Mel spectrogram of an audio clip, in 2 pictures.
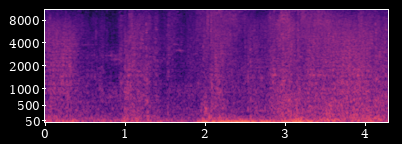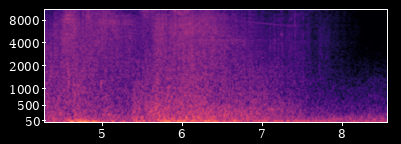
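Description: Lightning crackles and booms loudly.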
